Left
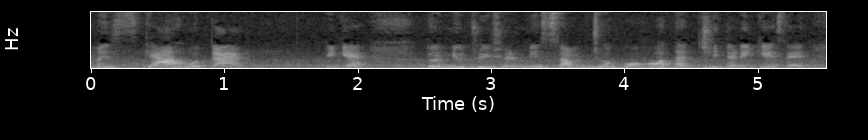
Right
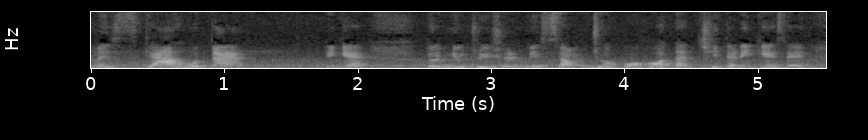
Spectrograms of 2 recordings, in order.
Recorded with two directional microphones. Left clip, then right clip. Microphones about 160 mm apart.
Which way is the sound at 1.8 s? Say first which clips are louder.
Even; 5° left (ahead or behind).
